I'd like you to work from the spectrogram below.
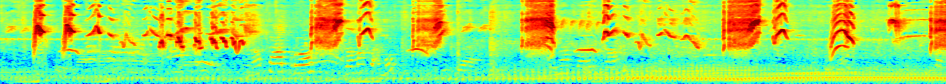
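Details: Agitated oriental magpie-robin singing to provoke rivals: scattered whistled sweeps and harsh rasping bursts over a low murmur of background noise, phrases broken by short gaps.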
